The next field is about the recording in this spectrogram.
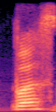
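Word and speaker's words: Wasser: তারপরে হচ্ছে ডব্লিউ হচ্ছে ভে, ভাসার। দুঃখিত। ভাসারের ইংলিশ হচ্ছে ওয়াটার।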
